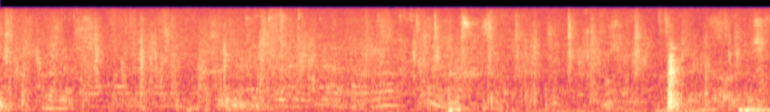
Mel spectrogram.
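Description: Footsteps pass close by.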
